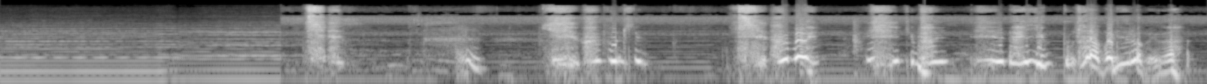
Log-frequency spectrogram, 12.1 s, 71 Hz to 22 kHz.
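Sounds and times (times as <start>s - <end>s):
sad bowed-string music: 0.0s - 12.0s.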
